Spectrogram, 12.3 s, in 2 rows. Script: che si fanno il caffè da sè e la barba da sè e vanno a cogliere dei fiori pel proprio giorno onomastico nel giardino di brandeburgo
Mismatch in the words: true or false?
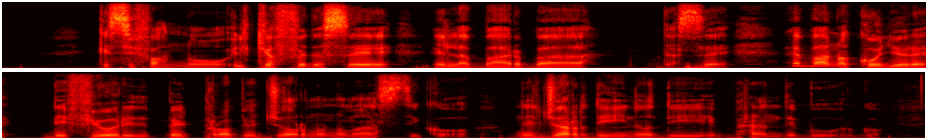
false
